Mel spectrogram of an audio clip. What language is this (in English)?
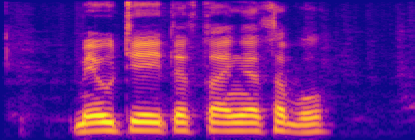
Kalenjin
